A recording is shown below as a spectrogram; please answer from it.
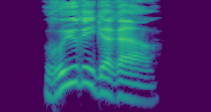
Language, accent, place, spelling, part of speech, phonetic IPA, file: German, Germany, Berlin, rührigerer, adjective, [ˈʁyːʁɪɡəʁɐ], De-rührigerer.ogg
- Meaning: inflection of rührig: 1. strong/mixed nominative masculine singular comparative degree 2. strong genitive/dative feminine singular comparative degree 3. strong genitive plural comparative degree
